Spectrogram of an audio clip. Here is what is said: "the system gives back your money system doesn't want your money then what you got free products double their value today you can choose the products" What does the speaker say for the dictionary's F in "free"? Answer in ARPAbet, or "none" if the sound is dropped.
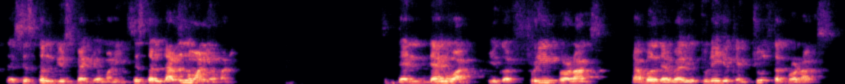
F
